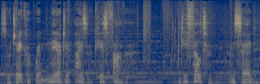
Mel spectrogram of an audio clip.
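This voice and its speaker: A man narrates scripture in a storytelling style. His voice is low and lively in pitch, with measured phrasing. Music is clearly heard beneath him. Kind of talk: scripted audio Bible narration. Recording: background music under the voice.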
